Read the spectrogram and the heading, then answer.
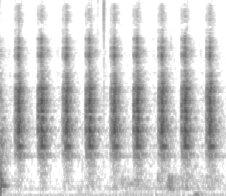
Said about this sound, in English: Is that your timer for yourself?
